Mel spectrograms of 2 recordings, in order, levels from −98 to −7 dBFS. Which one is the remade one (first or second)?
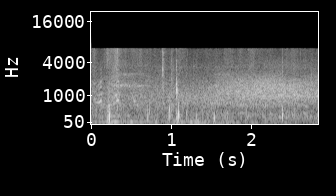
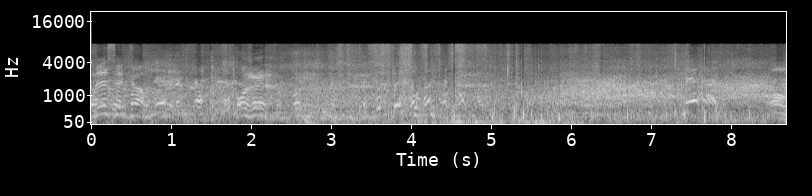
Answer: second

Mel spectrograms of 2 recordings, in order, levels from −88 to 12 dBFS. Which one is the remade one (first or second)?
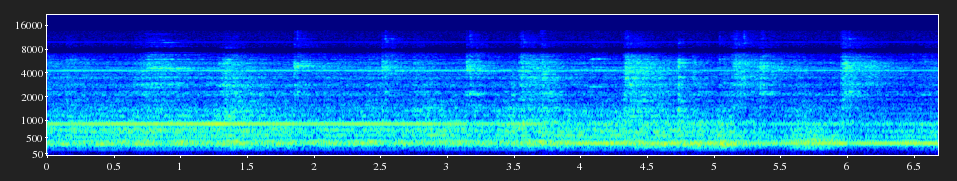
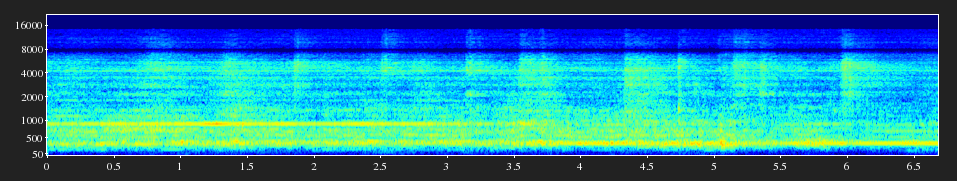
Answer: second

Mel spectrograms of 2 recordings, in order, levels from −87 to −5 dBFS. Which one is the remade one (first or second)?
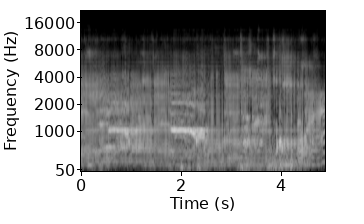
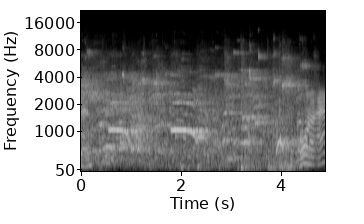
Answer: first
